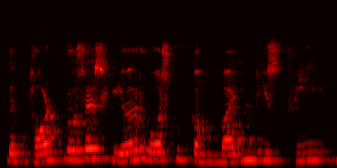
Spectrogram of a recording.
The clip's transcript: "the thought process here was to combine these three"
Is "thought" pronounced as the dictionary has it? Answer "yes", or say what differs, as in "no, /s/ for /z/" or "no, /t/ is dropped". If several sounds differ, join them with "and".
no, /t/ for /θ/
